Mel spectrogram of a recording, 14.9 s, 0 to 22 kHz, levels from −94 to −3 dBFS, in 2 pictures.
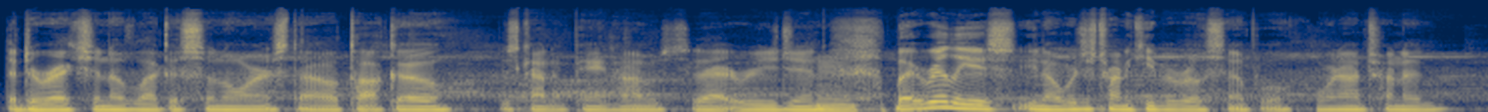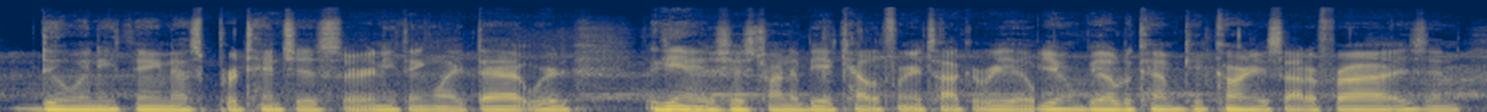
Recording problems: echo of what is said; faint; throughout; 470 ms later, 20 dB below the speech

